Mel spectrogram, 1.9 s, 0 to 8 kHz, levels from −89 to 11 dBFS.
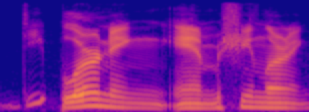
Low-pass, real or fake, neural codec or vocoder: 7.2 kHz; real; none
